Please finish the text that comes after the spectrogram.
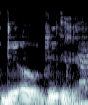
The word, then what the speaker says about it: Doge: Now, D-O-G-E, how did you pronounce that?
